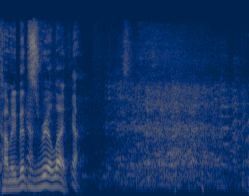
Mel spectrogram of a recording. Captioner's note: laughter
